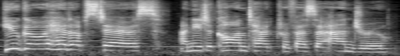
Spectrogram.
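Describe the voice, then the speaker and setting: A woman's voice: a little high, lively intonation, a little fast, fairly bright tone, slight background noise. An actress playing a headstrong, irritable young woman in a visual novel, speaking curtly and firmly. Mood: irritated, firm.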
